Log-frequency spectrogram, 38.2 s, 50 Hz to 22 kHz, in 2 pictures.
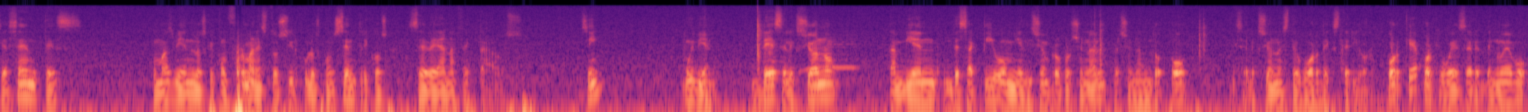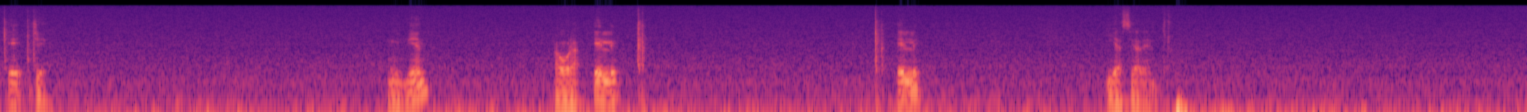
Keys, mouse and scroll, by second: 5.9 click, 7.9 scroll down 1, 9.6 a, 13.8 o, 15.6 alt+shift+right click, 19.2 e, 19.6 y, 23.5 click, 23.9-24.3 scroll down 1, 24.7-26.1 middle drag, 27.2 l, 30.1 l, 31.1-32.6 middle drag, 33.2-35.3 drag, 35.4-36.7 middle drag, 36.9-38.1 middle drag.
